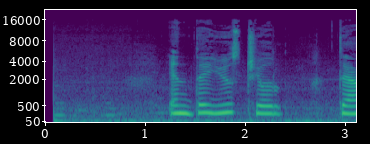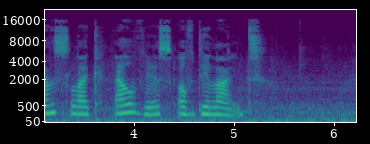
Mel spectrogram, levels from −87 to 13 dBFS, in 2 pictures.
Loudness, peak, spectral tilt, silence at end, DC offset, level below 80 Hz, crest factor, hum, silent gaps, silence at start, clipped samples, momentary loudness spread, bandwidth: -25 LUFS; -8 dBFS; -3.5 dB/octave; 0 s; under 0.1%; -42 dBFS; 18 dB; none; none; 0.1 s; under 0.1%; 22 LU; 16 kHz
